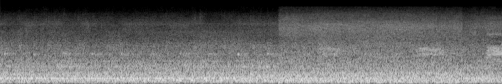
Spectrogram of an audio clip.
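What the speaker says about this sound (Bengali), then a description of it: "ওইটা আমাদের ট্রেন।" A train at Colombo station in Sri Lanka, heard as a loud, continuous rumble with rattling carriage noise and a faint tonal whine, close and steady throughout, with no voices.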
